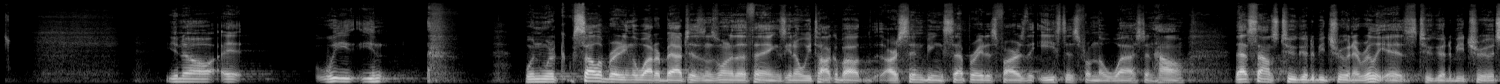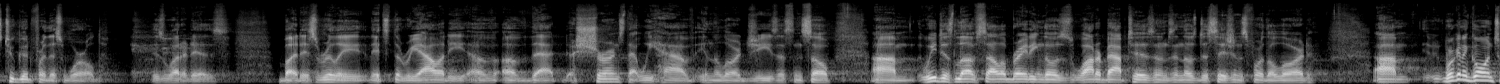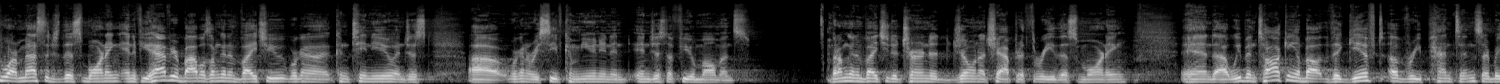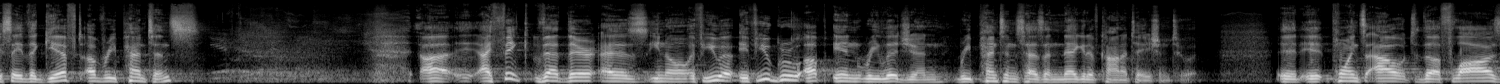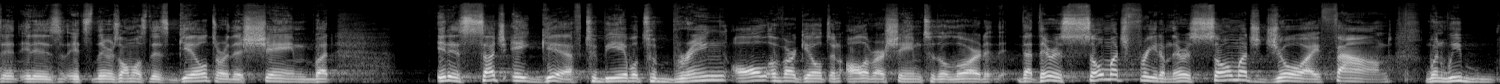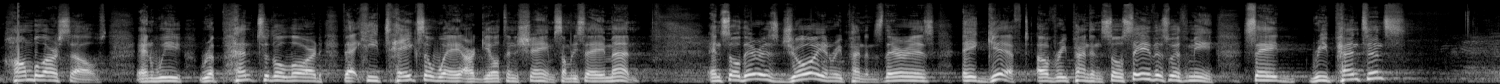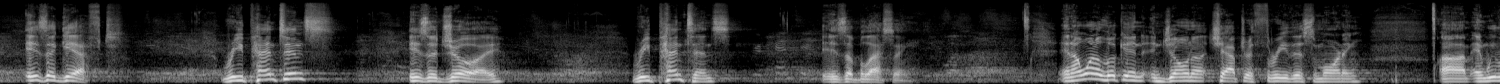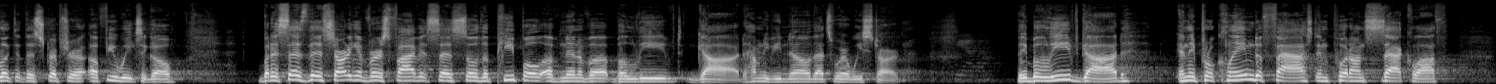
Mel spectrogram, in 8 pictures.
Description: This sermon answers: 1. Why is repentance the doorway to freedom and renewal? 2. How can we experience ongoing transformation through repentance? 3. What does it mean to live a lifestyle that continually turns toward God?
